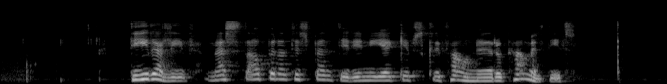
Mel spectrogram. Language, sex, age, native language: Icelandic, female, 60-69, Icelandic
